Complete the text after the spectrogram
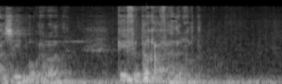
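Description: An elderly man speaks calmly and close to a microphone.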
